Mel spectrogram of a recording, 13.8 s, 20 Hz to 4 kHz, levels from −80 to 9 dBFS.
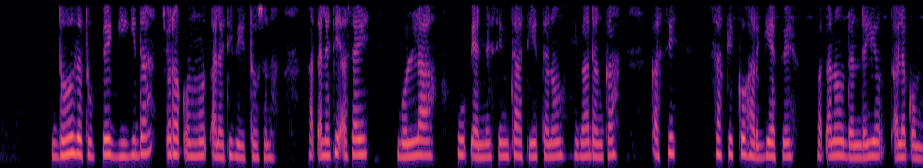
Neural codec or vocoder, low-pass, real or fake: none; 3.6 kHz; real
